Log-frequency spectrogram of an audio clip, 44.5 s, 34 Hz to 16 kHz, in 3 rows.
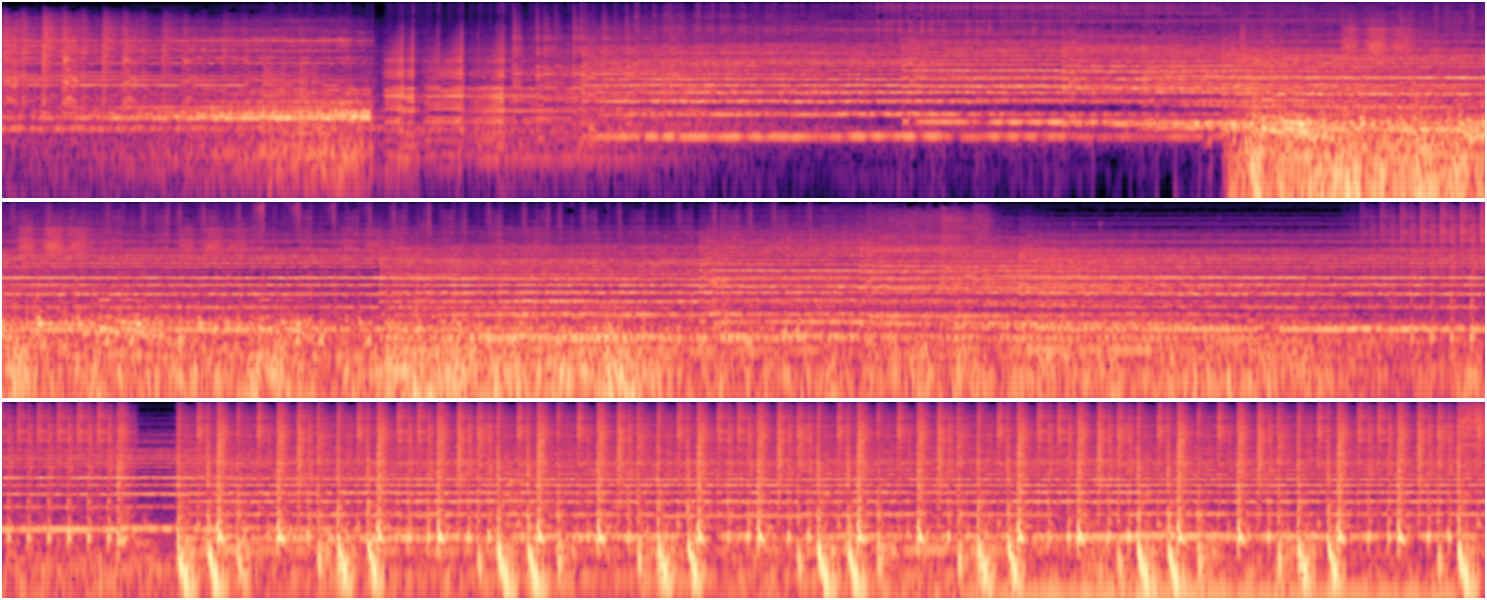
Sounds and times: Electronic music: 0:00.0 - 0:44.4.

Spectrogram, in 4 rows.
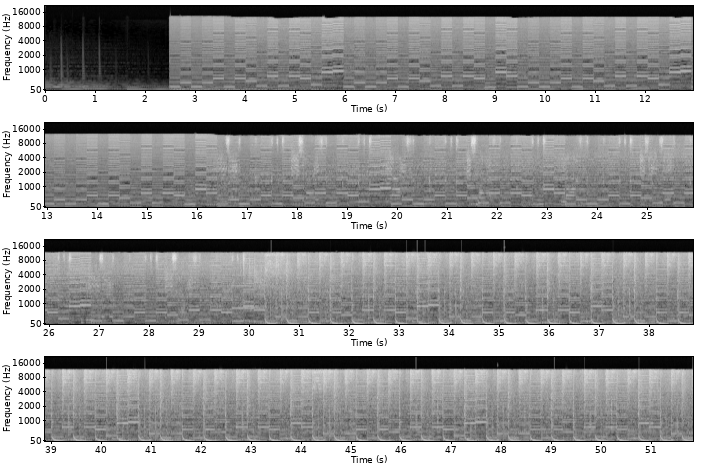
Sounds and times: Music: 0:00.0 - 0:51.8.

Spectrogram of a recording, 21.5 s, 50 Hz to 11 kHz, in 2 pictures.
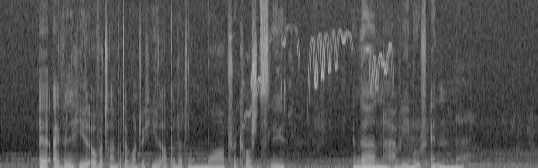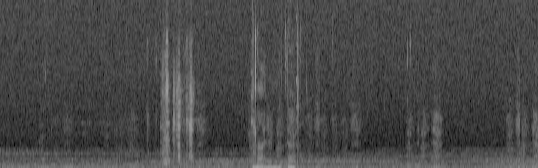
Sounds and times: Speech: 0:00.8 - 0:05.8, 0:07.0 - 0:09.4, 0:15.8 - 0:16.8.

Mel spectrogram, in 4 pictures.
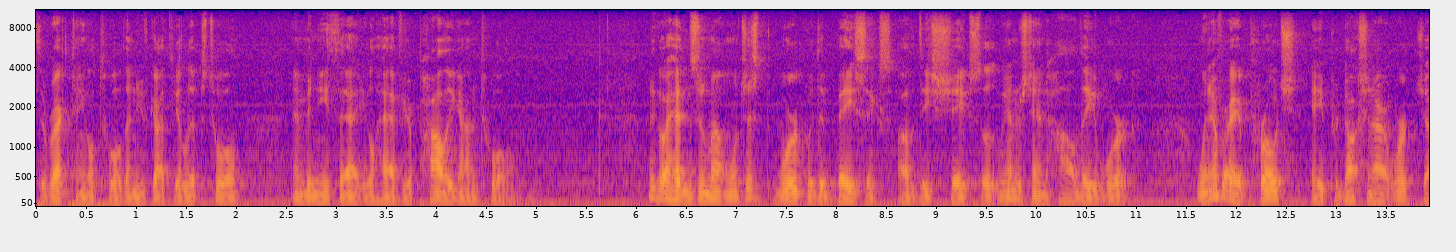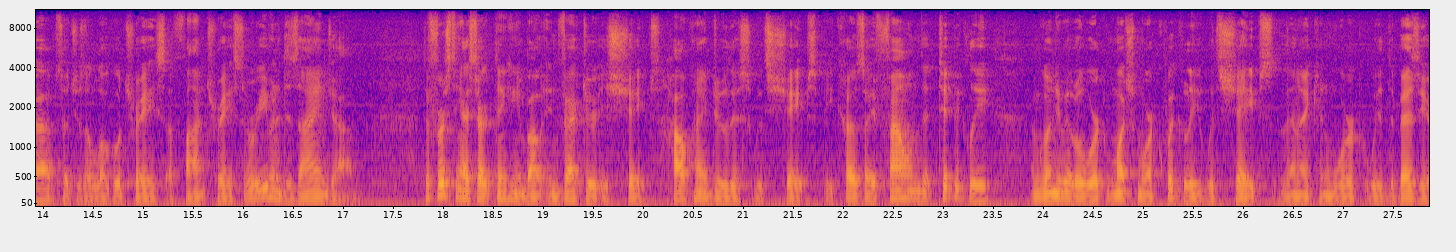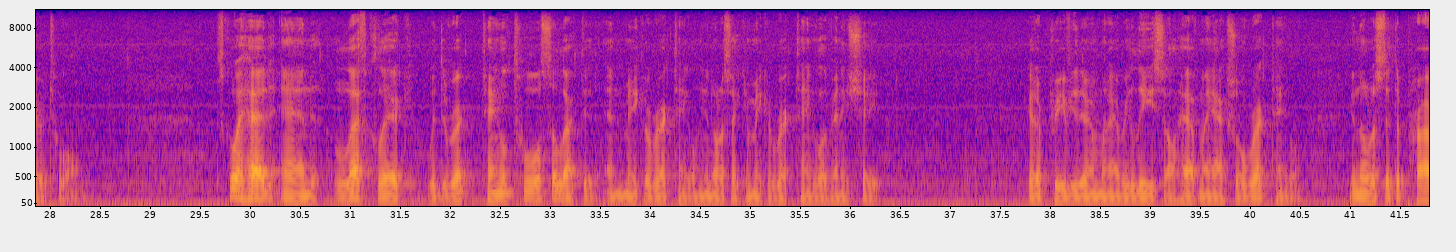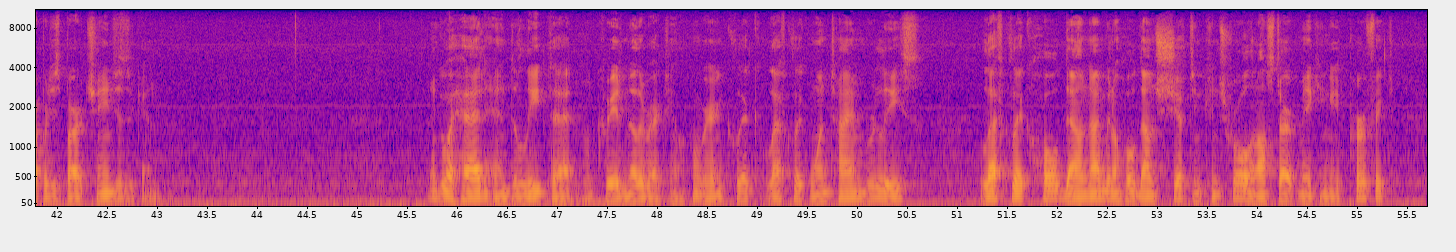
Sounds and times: Speech: 0:00.0 - 0:05.0, 0:06.1 - 0:11.0, 0:11.6 - 0:17.2, 0:17.8 - 0:28.4, 0:29.7 - 0:36.4, 0:37.8 - 0:43.1, 0:45.7 - 0:55.4.

